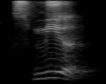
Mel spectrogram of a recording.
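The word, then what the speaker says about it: Sempers: बाय स्पिअर एंड म्यूरे स्मियर एस ई एम पी एस इ एम पी एस स्मियर इट इज एस is silent स्मियर एंड म्यूरे with put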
